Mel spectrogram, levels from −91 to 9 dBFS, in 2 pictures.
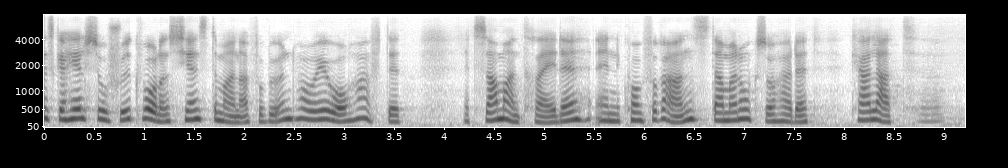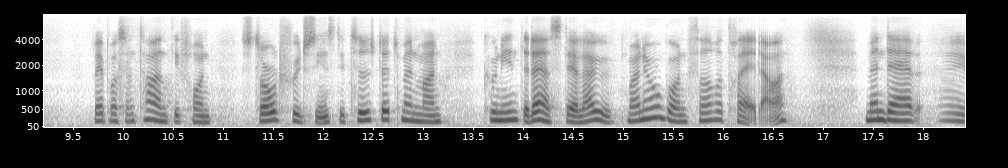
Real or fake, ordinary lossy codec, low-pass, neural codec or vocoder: fake; none; none; codec, 16 kHz, about 1 kbps, DyCAST, with the encoder's durations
